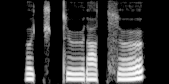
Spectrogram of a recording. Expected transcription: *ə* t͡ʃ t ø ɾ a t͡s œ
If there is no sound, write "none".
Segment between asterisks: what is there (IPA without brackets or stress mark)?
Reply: ə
